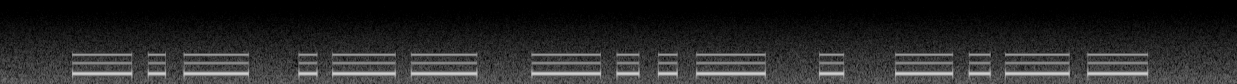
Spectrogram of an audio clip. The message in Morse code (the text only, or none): KWXEY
